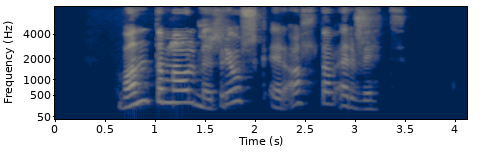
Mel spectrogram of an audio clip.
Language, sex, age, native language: Icelandic, female, 40-49, Icelandic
